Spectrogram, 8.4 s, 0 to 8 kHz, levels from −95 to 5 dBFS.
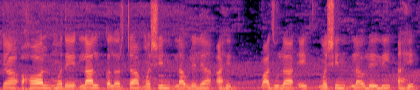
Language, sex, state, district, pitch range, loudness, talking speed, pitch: Marathi, female, Maharashtra, Washim, 205-220 Hz, -17 LUFS, 100 wpm, 210 Hz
